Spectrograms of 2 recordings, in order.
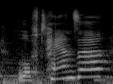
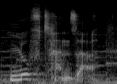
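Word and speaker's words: Lufthansa: In English, people usually say Lufanza, but in German, we say Lufanza. So, the emphasis on the first syllable, Lufanza versus Luanza.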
